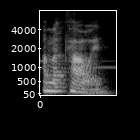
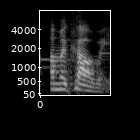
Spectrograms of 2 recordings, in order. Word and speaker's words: Amakawe: Amakwawe, or how do you pronounce it? Amakawe. Amakawe.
